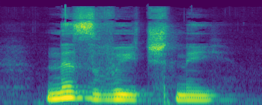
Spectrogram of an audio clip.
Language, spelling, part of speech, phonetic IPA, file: Ukrainian, незвичний, adjective, [nezˈʋɪt͡ʃnei̯], Uk-незвичний.ogg
- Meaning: unusual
